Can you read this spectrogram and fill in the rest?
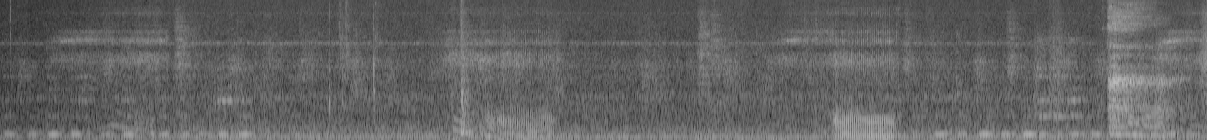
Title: Funny dog snores!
